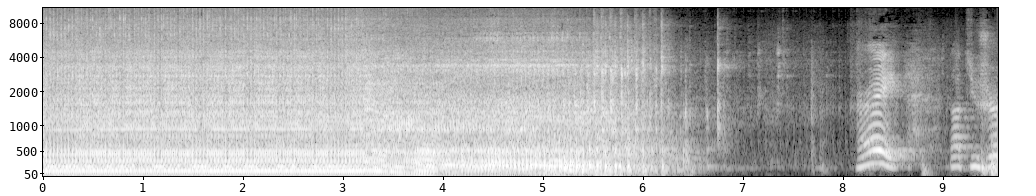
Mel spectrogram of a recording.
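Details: 1968 Ski-Doo Super Alpine, 370 opposed Rotax two-stroke, first start in two years at -23°C. It runs only about a minute on constant choke with a choppy, uneven beat that sags and dies, a burnt belt smell and smoke under the engine; cause unconfirmed.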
